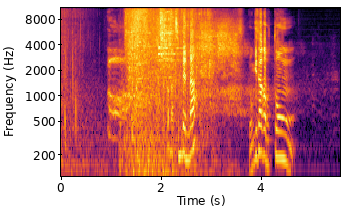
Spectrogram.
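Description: A magic blast bursts with a bright crackling whoosh.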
